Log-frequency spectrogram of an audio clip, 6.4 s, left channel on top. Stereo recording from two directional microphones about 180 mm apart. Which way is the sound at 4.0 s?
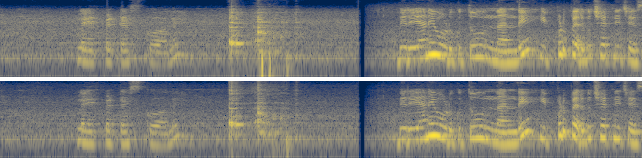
40° right (ahead or behind).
